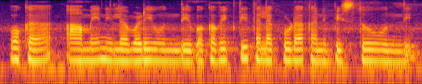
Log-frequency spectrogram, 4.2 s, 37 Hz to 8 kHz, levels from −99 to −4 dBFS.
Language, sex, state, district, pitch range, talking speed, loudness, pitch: Telugu, female, Telangana, Mahabubabad, 165-175 Hz, 140 wpm, -17 LUFS, 170 Hz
